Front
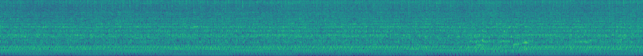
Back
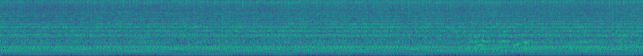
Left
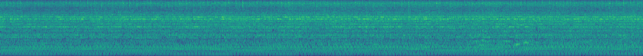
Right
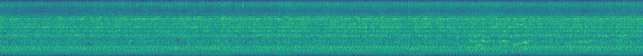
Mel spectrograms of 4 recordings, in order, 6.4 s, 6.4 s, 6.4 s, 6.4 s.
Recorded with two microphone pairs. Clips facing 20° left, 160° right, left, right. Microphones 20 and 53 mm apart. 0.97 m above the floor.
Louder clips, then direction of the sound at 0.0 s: Front 4 dB, right 5 dB; 50° right.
